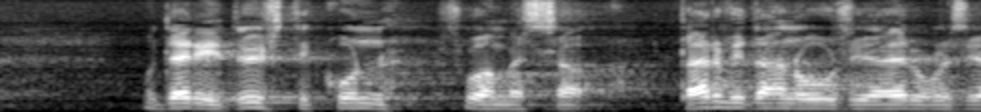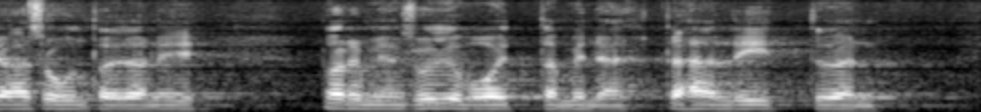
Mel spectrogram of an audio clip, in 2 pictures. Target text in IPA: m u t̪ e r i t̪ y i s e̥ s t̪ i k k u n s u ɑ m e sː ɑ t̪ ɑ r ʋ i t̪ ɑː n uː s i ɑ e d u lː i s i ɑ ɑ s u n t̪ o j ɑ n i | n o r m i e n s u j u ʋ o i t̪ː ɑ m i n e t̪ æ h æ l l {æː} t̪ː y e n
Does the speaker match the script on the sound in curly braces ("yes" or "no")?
no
